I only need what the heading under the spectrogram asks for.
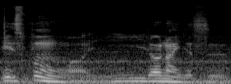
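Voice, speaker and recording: A man's voice: mid-range voice, animated, fairly quick, gravelly, noisy background. A young man with a Kansai accent telling a funny story on a casual podcast, acting out the lines he quotes. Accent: Kansai Japanese. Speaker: podcast co-host. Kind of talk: casual chat.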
